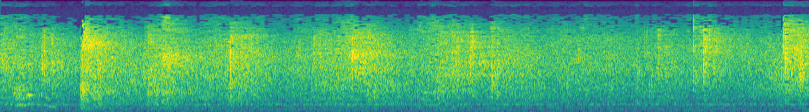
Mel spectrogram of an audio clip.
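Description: Ice skates scrape and carve across the ice in a large echoing rink.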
